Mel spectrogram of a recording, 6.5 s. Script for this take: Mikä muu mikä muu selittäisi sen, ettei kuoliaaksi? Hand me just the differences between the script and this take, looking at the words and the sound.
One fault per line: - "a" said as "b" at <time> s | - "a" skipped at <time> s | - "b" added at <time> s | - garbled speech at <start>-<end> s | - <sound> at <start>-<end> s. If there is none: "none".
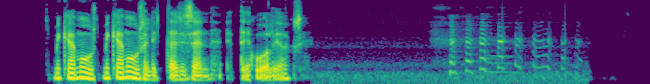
- laugh at 4.3-5.8 s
